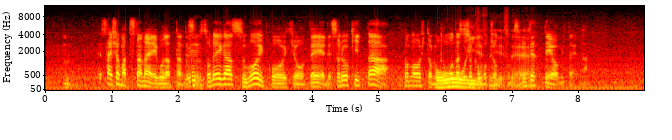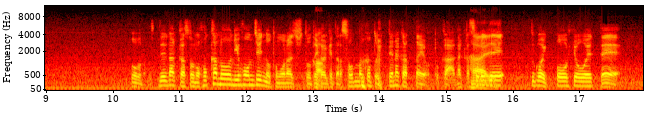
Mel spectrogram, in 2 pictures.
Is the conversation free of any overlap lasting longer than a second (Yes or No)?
No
